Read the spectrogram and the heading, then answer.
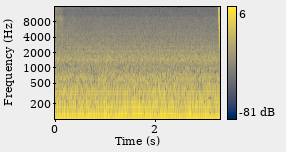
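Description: Steady low engine rumble inside a car, a continuous droning hum with no speech, holding at an even level throughout before a brief click at the very end.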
